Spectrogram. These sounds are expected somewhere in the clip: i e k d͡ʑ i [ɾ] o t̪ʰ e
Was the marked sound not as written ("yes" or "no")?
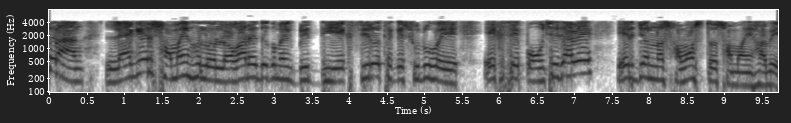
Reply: no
